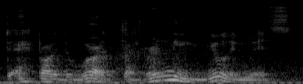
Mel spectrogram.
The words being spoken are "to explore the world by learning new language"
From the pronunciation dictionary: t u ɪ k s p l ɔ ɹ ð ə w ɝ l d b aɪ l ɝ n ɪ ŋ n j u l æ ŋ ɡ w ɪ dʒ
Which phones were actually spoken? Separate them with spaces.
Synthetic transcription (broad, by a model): t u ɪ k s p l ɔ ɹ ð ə w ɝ d b aɪ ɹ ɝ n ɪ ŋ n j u l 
